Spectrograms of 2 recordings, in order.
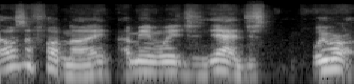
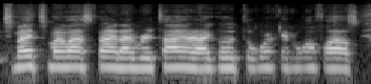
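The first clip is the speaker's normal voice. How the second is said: heaviest put-on Chinese accent, laid on thick; 6 semitones higher than usual. Retelling what a joking hibachi chef told the table: imitating a thick Chinese accent. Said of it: "the most thick Chinese".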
